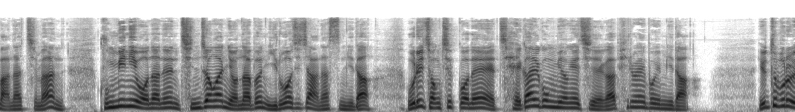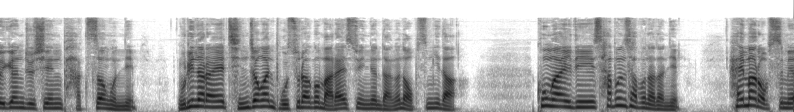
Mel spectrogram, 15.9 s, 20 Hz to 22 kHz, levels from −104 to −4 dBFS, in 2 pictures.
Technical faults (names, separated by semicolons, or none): none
